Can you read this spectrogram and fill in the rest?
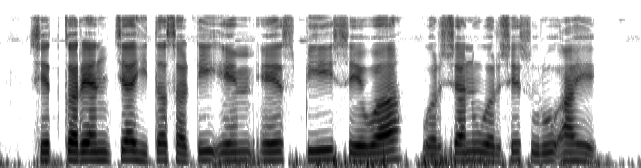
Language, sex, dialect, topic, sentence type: Marathi, male, Varhadi, agriculture, statement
